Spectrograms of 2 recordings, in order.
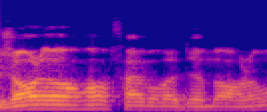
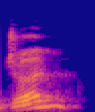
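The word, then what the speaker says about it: Jean-Laurent Fabre de Morlhon: Donc, moi, je m'appelle Jean-Laurent Fabre de Morlon. En fait, mon vrai nom, c'est ça. Autant dire que pour un Américain, c'est absolument imprononçable. Dès la première syllabe, ils vont dire John. Et John, ça m'énerve un peu parce que j'ai pas envie qu'on m'appelle John.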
